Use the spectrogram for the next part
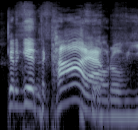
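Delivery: loud mock Boston accent. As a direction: ham up a thick Boston accent.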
